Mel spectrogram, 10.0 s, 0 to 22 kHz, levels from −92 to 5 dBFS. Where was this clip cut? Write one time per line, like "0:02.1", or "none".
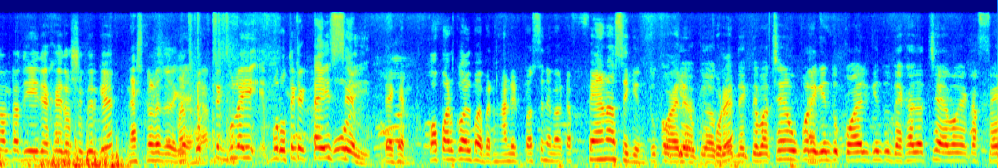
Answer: none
